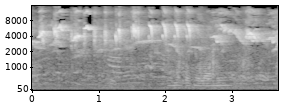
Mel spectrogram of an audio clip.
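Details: At a bird competition a Javan bush lark delivers choppy bursts of high chirps and slurred whistles in quick succession, while people talk quietly in the background.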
